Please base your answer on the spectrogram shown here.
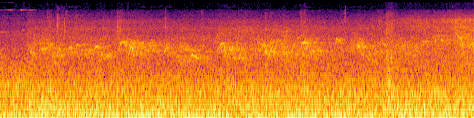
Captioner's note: birds and city background noise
